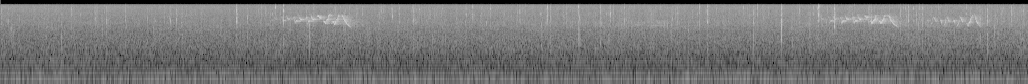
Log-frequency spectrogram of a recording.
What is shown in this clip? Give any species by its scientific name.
Setophaga pensylvanica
